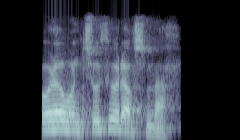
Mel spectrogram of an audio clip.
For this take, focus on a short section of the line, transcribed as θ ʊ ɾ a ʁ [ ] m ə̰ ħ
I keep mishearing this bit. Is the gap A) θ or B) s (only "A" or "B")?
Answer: B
